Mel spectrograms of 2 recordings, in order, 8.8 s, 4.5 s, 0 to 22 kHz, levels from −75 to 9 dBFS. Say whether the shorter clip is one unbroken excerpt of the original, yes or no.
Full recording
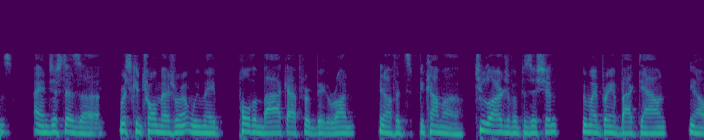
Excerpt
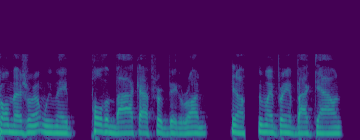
no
